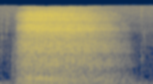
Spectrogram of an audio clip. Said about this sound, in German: Holt mal ganz tief Luft.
